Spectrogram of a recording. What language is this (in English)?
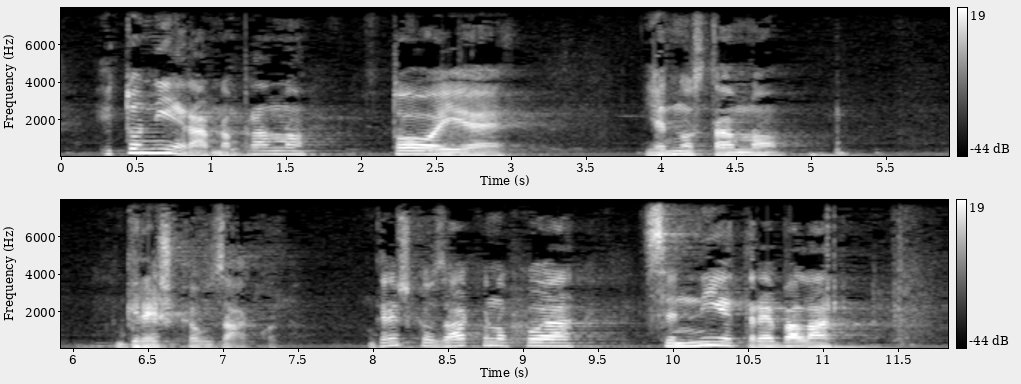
Croatian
